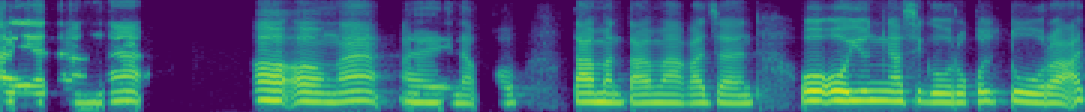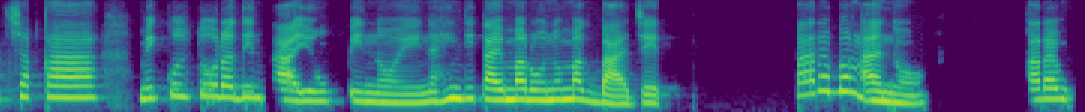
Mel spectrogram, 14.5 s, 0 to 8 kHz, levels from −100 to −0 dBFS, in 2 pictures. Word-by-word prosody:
Ayan 195 -1 0
na 185 - -9 0.2
nga. 210 +2 -1 0.9
Oo 225 -3 +4 0.2
nga. 215 +2 +1 0.3
Ay 185 -2 -2
naku, 175 +1 -11 0.3
tamang 195 -1 +2
tama 180 +1 -2
ka 180 0 -3
diyan. 175 -1 -4 0.3
Oo, 220 0 +7
'yun 220 +1 +3
nga 210 - +2
siguro 190 -2 -1
kultura 200 -2 -1
at 235 +1 -5
saka 285 -1 +1 0.3
may 260 +1 0
kultura 305 +1 -2
din 275 0 -2
tayong 215 -4 -1
Pinoy 185 -3 -2
na 205 - -1
hindi 260 +5 +4
tayo 245 -2 +3
marunong 240 -1 +4
mag-budget. 175 -7 0 0.8
Para 360 +6 -1
bang 430 -4 +1 0.2
ano, 170 -4 -1 0.7
karam 255 +1 0
210 Hz, 135 wpm, -18 LUFS, 185-245 Hz, 0.9 s, Oo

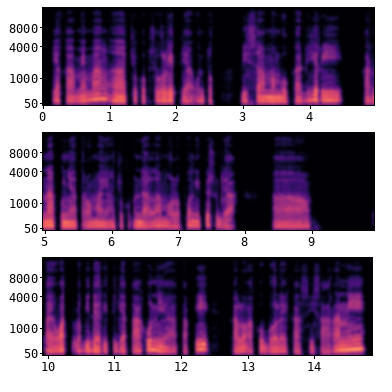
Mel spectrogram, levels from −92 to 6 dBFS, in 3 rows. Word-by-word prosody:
Ya, 120 -1 -2
Kak, 110 -2 -4
memang, 145 +9 +3
eee, 115 -1 +5
cukup 110 -2 -8
sulit 120 -1 +2
ya 100 0 -5
untuk, 110 +2 -9 0.4
bisa 115 +1 -2
membuka 105 -1 +2
diri 130 +2 +2 0.2
karena 115 +4 +2
punya 105 -1 +1
trauma 105 -1 -3
yang 100 0 -4
cukup 110 +1 -12
mendalam 105 +1 0
walaupun 100 +6 -5
itu 140 +5 0
sudah, 100 -8 -7 0.5
eee, 100 0 -4 1.1
lewat 110 +4 +3
lebih 115 +2 -1
dari 110 -2 +1
3 105 -2 -5
tahun 125 +6 +3
ya. 100 -2 0
Tapi 145 +11 +3 0.4
kalau 100 +1 0
aku 105 +2 -5
boleh 105 0 -3
kasih 100 +1 -10
saran 110 +8 +2
nih, 155 +3 +9
110 Hz, 135 wpm, -30 LUFS, 105-120 Hz, 1.1 s, nih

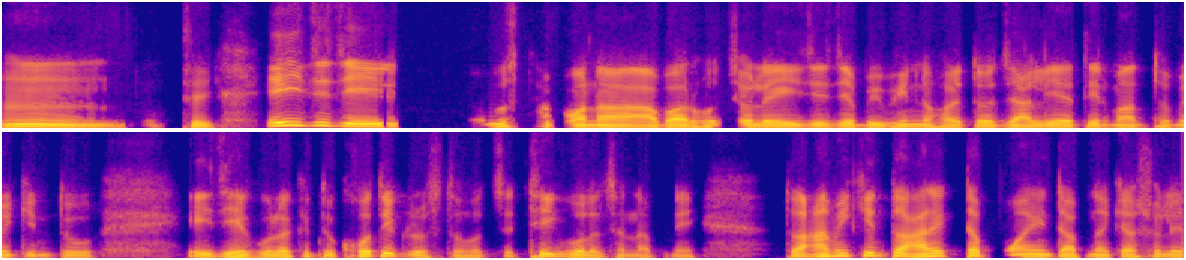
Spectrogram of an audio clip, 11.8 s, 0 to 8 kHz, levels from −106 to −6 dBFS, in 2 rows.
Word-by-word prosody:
হুম। 130 +1 +5 0.7
ঠিক 120 -4 0 0.3
এইযে, 195 0 +4
যে 155 - +7 0.6
ব্যবস্থাপনা 120 -3 -1 0.2
আবার 120 +2 +4
হচ্ছে 115 - -5
হল 120 - +1
এইযে, 120 +1 0
যে - - +5
বিভিন্ন 120 +2 -1
হয়তো 110 +1 -1
জালিয়াতির 115 +3 +1
মাধ্যমে 110 +2 -5
কিন্তু 105 -2 -8 0.6
এইযে 120 0 0
এগুলো 115 +1 +1
কিন্তু - - -4
ক্ষতিগ্রস্ত 150 - 0
হচ্ছে। 85 - -12
ঠিক 145 -1 +2
বলেছেন, 90 -3 -3
আপনি। - - -14 0.5
তো - - -5
আমি 160 +3 +3
কিন্তু 180 -1 +1
আরেকটা 155 +4 +4
পয়েন্ট 125 0 0
আপনাকে 120 +2 -4
আসলে 120 0 -3
120 Hz, 150 wpm, -19 LUFS, 115-135 Hz, 0.7 s, যে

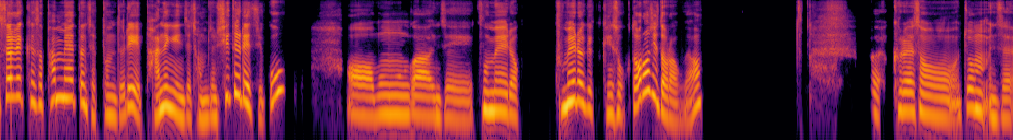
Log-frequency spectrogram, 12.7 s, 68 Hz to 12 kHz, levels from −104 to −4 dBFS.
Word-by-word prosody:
셀렉해서 330 -6 +3
판매했던 310 0 +1
제품들이 170 +5 0
반응이 220 -2 +3
인제 160 -1 -3
점점 150 +1 -5
시들해지고 340 - +1 0.8
어 170 -2 +1
뭔가 175 -1 -1
인제 150 -3 -7
구매력, 200 -5 +2 0.4
구매력이 260 -2 +4
계속 180 0 -5
떨어지더라고요. 230 - +2 2.2
예. - - -5 0.2
그래서 185 -6 -1
좀 220 -3 0
이제 155 0 -5
190 Hz, 245 characters per minute, -26 LUFS, 165-255 Hz, 2.2 s, 구매력이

